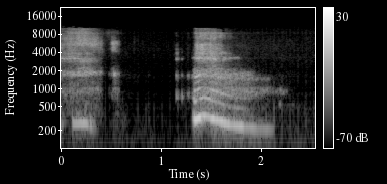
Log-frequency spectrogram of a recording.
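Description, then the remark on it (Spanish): A woman sneezes once: a brief indrawn breath and a few small clicks, then a loud, breathy burst that trails off into a falling voiced tone. No talking. “Salud, coronavirus.”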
